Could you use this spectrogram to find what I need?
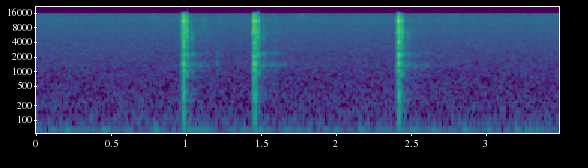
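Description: A paintball marker fires a few sharp shots close by.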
